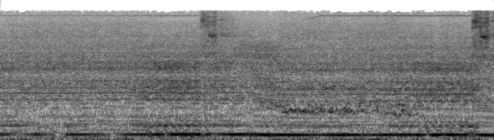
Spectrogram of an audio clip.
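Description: A racing car engine roars steadily at high revs.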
